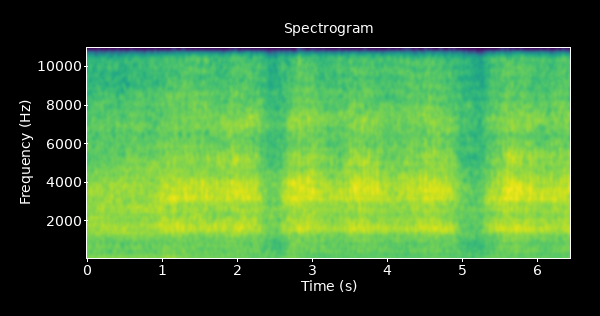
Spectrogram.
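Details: Military surplus forklift with carburetor, running after the fuel pump was bypassed and the fuel line run direct to the carburetor; steady mid-pitched note dipping and recovering every few seconds under load, otherwise even; it runs and drives normally.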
